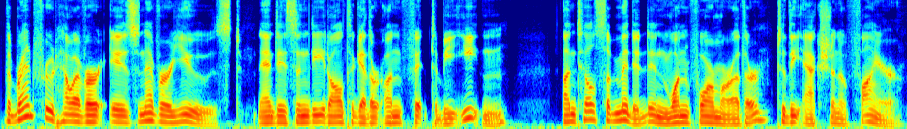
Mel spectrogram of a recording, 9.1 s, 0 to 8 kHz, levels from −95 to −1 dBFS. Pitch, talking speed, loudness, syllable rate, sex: 105 Hz, 180 wpm, -19 LUFS, 5.2 syllables/s, male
